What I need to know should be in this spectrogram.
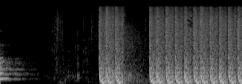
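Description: A rifle fires in fast, rattling bursts.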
